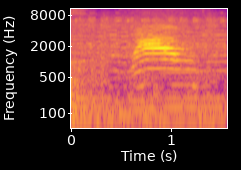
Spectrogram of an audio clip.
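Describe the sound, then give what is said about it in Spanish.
A single meow from the cat Gato Mayo, drawn out for about half a second with a rising then falling pitch. It sounds clear over a low, steady background hum. “Me acompañan hoy el Gato Mayo,”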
